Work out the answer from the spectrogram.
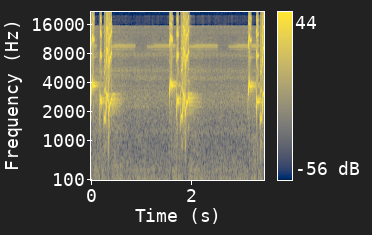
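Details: Sooty-headed bulbul, a lure bird of about eight to nine years used for trapping wild birds, giving bright chirpy phrases repeated roughly every one and a half seconds, each a quick cluster of high notes with a buzzy slur, over low background rumble.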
